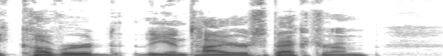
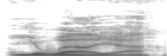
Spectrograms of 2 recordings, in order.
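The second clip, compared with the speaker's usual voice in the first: normal talking voice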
